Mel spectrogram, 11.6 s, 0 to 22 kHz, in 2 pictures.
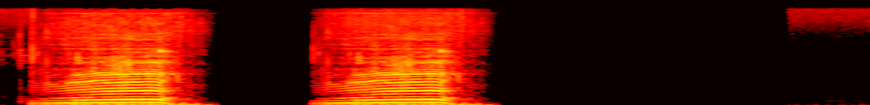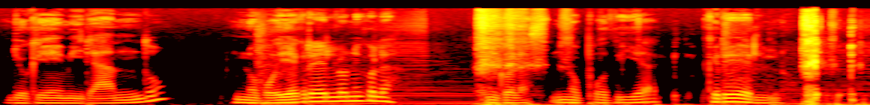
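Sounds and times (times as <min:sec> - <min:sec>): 
heifer mooing inside a pickup truck with a wooden enclosure: 0:00.2 - 0:01.4, 0:02.1 - 0:03.3
speech: 0:05.9 - 0:11.5.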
